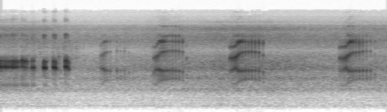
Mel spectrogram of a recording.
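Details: Rock ptarmigan courtship call: a quick string of dry ticks, then separate harsh, rattling croaks repeated about once a second, over a steady hiss.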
